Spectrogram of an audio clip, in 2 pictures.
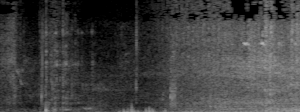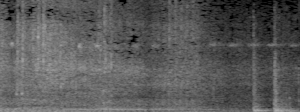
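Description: A motor vehicle passing on the street: its sound swells about a second in, holds, and falls away near the end. A couple of sharp knocks near the end come from items being handled.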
